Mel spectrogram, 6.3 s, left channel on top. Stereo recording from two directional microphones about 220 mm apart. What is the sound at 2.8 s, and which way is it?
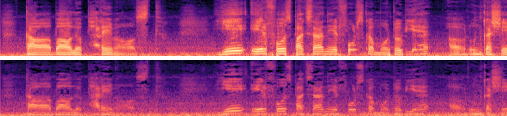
Speech, 50° left (ahead or behind).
